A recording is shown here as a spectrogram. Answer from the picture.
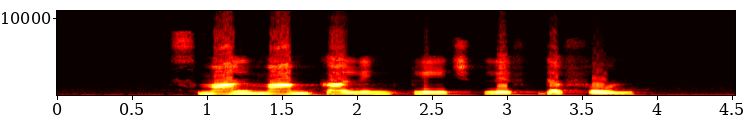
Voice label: Small Mom Calling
